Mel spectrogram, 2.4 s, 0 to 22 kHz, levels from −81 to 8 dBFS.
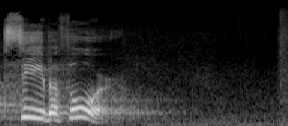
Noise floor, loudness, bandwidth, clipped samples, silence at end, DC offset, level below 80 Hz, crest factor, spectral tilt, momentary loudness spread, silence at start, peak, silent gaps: -48 dBFS; -12 LUFS; 14.5 kHz; under 0.1%; 1.35 s; under 0.1%; -52 dBFS; 16 dB; -4.5 dB/octave; 12 LU; 0 s; 0 dBFS; none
